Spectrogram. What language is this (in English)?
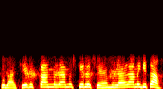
Konkani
